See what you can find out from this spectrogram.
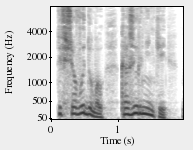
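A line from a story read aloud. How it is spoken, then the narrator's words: Trembling babble. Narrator (Russian): дрожащим голосом пролепетала Жюли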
